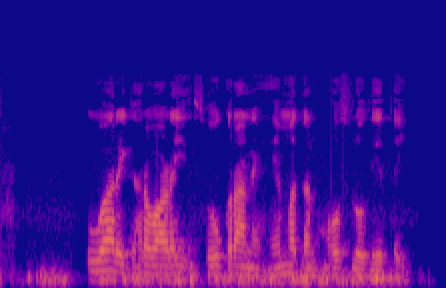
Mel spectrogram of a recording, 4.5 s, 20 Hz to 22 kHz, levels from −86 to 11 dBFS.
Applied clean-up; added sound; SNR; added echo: none; none; none; none.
